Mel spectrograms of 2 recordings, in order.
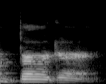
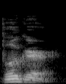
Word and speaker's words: burger: Do you wolf down your burger? Now, B-U-R-G-E-R, burger, hamburger, cheeseburger. Now, make sure you pronounce the R. Do not say booger, because a booger, ooh, that's disgusting.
